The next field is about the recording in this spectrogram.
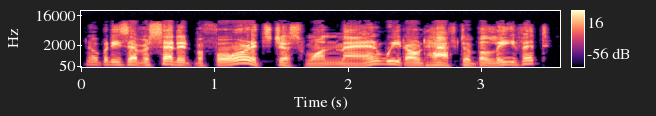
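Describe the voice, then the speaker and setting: A man voicing a frantic, pleading man who insists in strained denial, in an audiobook novel. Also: a little fast. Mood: panicked, insistent. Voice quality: flat, strained. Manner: shrill, insistent questioning.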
